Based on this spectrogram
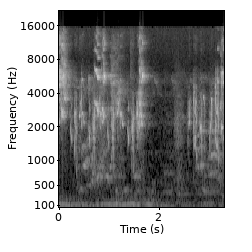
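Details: Yellow-vented bulbul in ngropel ngalas style, a lure recording for training birds: harsh, bubbling chatter for about a second and a half, a brief pause, then more scratchy notes.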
